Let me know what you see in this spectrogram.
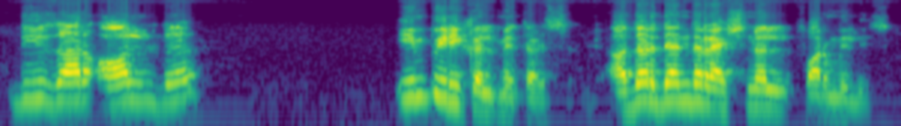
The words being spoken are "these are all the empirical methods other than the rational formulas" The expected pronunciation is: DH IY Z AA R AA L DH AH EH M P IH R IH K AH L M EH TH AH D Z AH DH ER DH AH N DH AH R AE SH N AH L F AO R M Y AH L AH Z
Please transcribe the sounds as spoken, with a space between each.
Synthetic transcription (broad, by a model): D IY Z AA R AA L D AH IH M P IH R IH K AH L M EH T AH D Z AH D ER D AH N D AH R AE SH N AH L F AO R M Y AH L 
